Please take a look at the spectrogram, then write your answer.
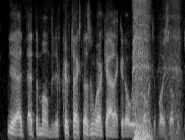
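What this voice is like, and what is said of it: Strong Long Island New York accent. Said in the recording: “Long Island, New York. ... wouldn't have known from the accent.”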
